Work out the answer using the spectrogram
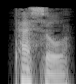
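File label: "pestle", English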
